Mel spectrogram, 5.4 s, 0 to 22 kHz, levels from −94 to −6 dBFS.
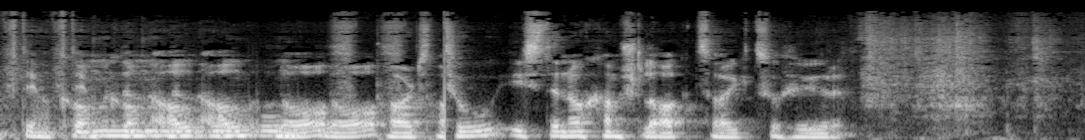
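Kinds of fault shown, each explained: Doubled audio track: from the very start until about 2.22 s the speech is heard twice, a second full-band copy trailing roughly 300 ms behind at about the same loudness, likely from the signal being captured again through a slower path. Unlike an echo or reverb, the copy has no decay or room colouring, shows no repeats fading away, and stops abruptly at 2.22 s rather than trailing off.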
